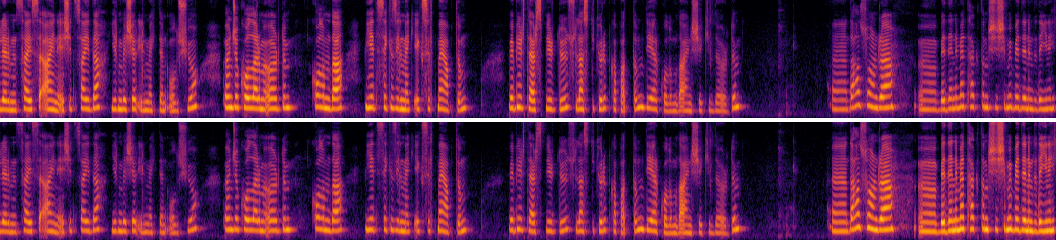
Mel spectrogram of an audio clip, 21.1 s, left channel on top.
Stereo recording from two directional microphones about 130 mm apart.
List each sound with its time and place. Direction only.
0.0 s a woman's voice: 30° left (ahead or behind)
8.6 s speech: 5° left (ahead or behind)
10.2 s a woman's voice: 30° left (ahead or behind)
11.9 s speech: 10° left (ahead or behind)
12.8 s speech: 10° right (ahead or behind)
16.6 s speech: 90° right; by 17.4 s 60° right (ahead or behind)
17.4 s speech: 30° right (ahead or behind)
18.3 s speech: 35° right (ahead or behind); by 21.1 s 55° right (ahead or behind)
